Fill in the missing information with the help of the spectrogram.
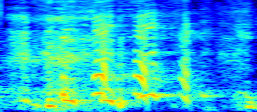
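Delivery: high squealing laugh; high burst of laughter. Real, not acted. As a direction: crack up high. Big laugh at story.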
